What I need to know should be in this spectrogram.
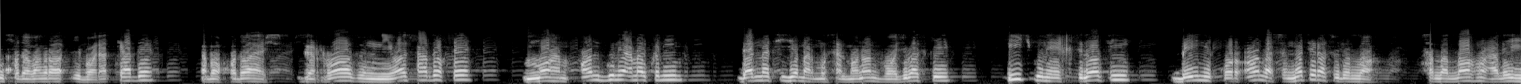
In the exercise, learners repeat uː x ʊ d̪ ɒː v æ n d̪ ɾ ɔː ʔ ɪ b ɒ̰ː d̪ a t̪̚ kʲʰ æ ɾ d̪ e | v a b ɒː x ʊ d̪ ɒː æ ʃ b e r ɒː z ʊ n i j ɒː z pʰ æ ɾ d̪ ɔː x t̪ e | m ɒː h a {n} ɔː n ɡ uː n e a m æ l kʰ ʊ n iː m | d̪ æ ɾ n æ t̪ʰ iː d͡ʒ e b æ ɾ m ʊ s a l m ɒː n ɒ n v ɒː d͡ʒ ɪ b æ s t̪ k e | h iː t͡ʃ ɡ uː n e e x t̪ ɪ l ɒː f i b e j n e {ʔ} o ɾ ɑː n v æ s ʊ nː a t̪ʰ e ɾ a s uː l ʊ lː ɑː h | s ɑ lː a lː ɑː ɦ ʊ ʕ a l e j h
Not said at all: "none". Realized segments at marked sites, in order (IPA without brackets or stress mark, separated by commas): m, q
